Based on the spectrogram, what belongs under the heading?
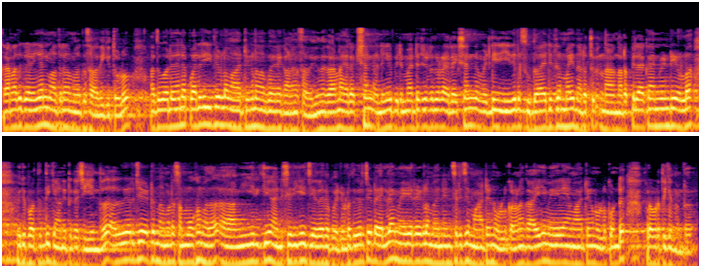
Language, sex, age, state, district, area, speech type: Malayalam, male, 30-45, Kerala, Pathanamthitta, rural, spontaneous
